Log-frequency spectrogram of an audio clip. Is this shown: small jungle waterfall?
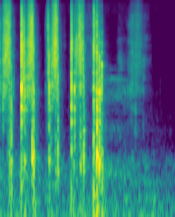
no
